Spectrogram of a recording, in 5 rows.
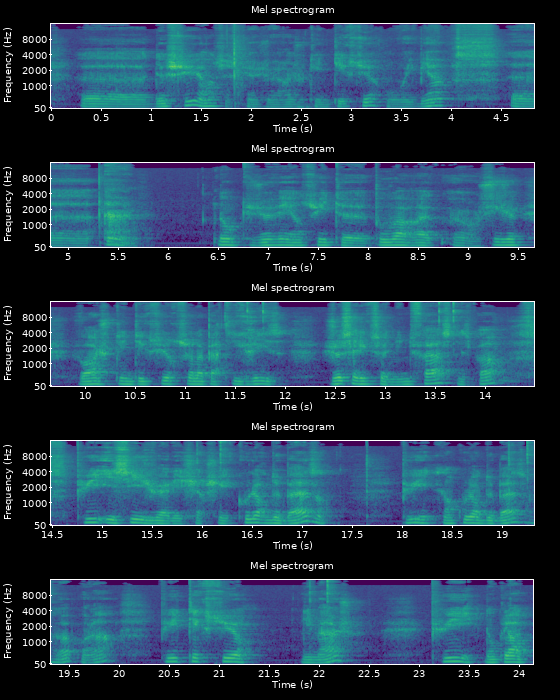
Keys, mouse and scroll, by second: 4.6-5.2 scroll down 1, 5.2 scroll up 1, 9.3-11.7 scroll up 1, 11.7 right click, 16.0 click.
